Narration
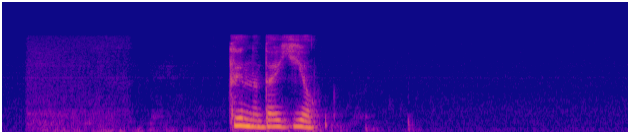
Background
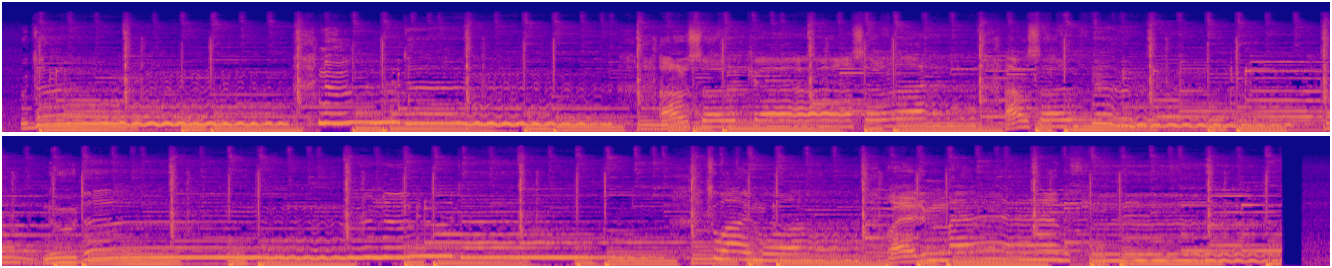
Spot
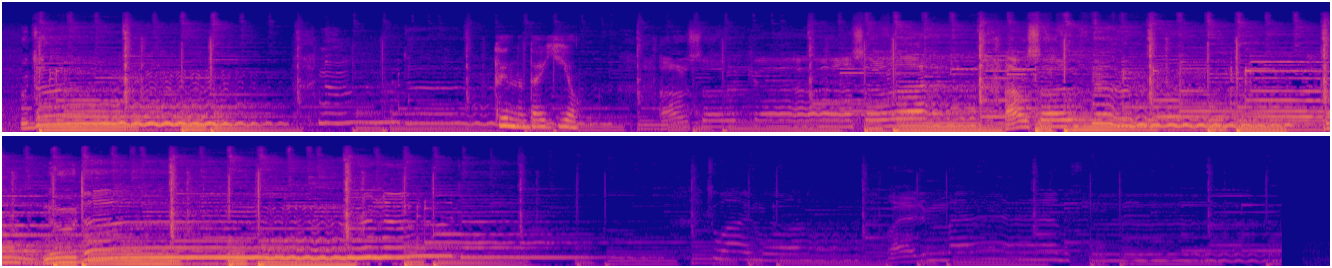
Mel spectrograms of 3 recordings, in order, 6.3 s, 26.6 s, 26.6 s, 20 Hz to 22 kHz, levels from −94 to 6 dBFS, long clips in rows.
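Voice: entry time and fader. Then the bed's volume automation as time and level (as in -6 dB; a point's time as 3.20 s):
2.65 s, -2.5 dB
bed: 2.11 s -3.5 dB
2.77 s -19.5 dB
7.65 s -19.5 dB
9.09 s -2.5 dB
16.86 s -2.5 dB
19.34 s -32 dB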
